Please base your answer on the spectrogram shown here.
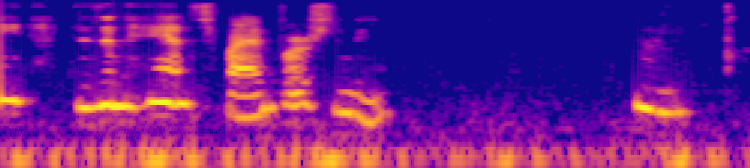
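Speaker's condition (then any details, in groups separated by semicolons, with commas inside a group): Brain injury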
